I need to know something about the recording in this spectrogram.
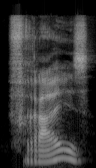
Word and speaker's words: fraise: The first one, the strawberry, is fraise. So put the accent to rolling the R. So fraise.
